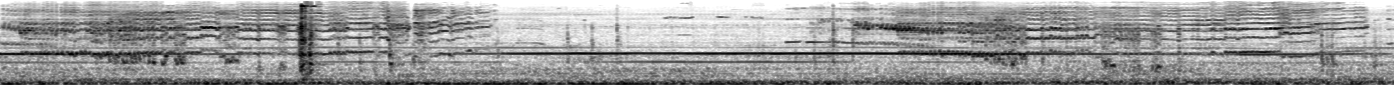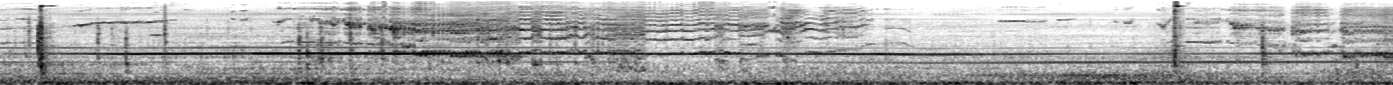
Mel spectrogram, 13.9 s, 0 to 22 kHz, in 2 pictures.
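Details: Champion Wheelie Bird 2.0 clay thrower wobbler with a loose upper rack: high squeals come and go every few seconds over a steady whine, with sharp clicks as it jerks.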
